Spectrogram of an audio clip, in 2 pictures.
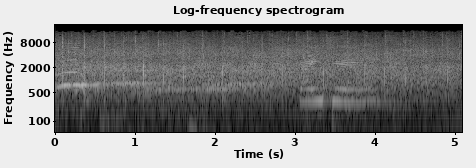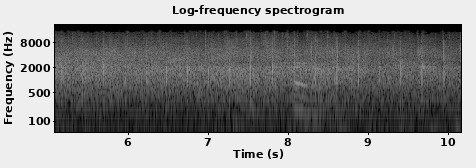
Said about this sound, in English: Now, before I start, I think they all need a big round of applause.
